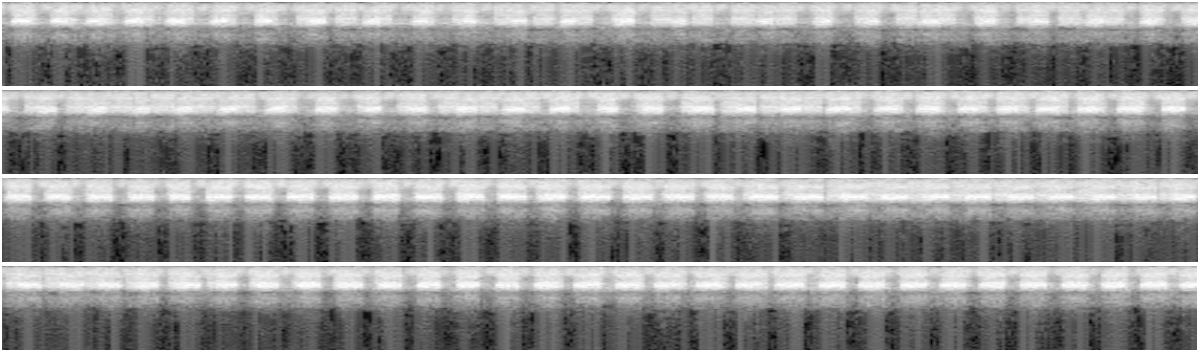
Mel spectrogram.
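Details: Cicadas singing in summer in Provence, southern France: a loud, dense, high-pitched buzzing chorus, steady throughout, with rapid rhythmic pulsing running through it and no other sounds.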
